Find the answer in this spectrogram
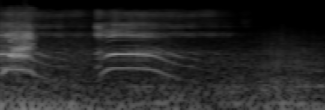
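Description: A comic sound effect: a sudden loud, deep boom that rumbles and fades away over about two seconds, with two high wailing cries that rise and then fall near its start.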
